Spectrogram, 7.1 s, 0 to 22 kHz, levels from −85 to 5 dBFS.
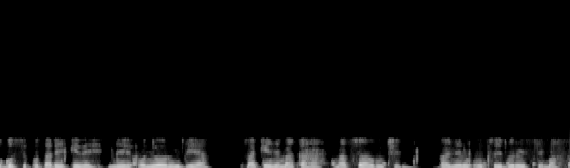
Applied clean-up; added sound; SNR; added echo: neural mask model Resemble Enhance denoiser.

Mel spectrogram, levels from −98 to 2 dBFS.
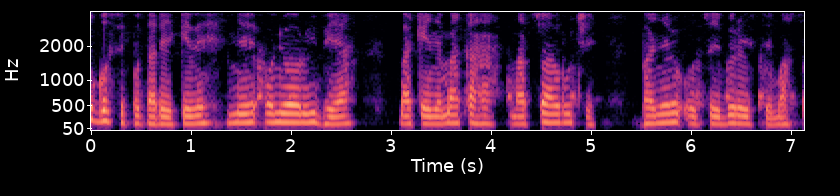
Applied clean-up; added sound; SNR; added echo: none; none; none; none.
